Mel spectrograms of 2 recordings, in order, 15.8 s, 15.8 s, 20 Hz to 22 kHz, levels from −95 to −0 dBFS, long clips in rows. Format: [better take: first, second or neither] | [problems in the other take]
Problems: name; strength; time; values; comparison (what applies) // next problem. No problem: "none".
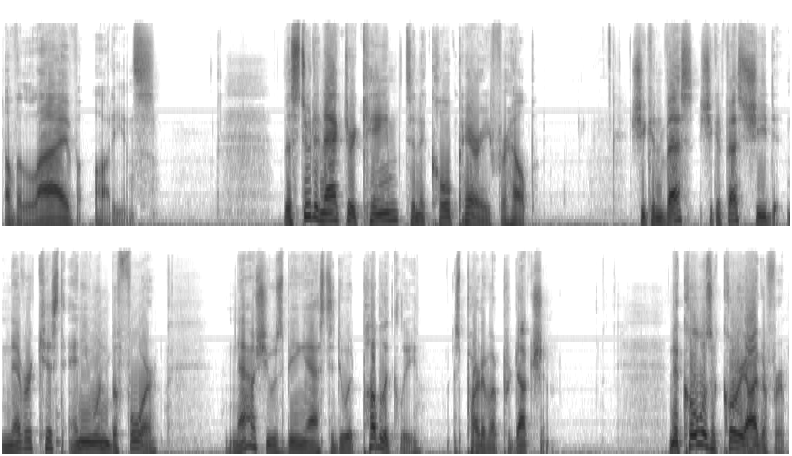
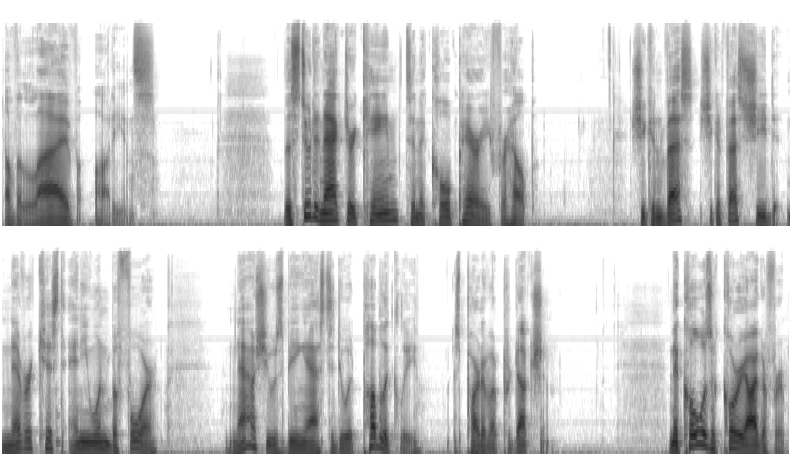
second | distortion; slight; 3% of the sound clipped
